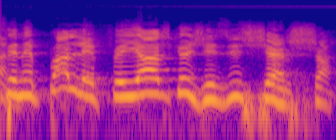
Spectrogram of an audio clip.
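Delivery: loud, ringing sermon cadence, one phrase at a time; forceful preaching. Acted. Preacher calls out to his congregation in a loud, ringing voice. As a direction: preach it out to the church, pausing for the interpreter.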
